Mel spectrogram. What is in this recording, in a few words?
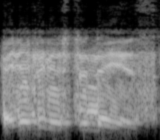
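Turkish near waypoint, mood low, speech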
